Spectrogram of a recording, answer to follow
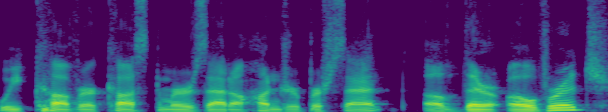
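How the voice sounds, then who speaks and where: In a New York accent, a man with a fairly low pitch speaks over a quiet background, the sound dry and close with no echo. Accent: New York area. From New York area. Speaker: company representative. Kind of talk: conference presentation.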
